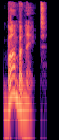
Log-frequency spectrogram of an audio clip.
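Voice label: "bombinate", British English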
